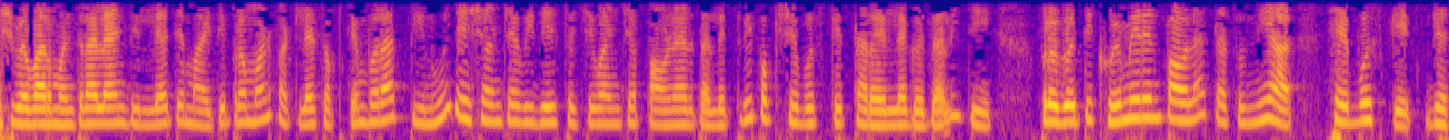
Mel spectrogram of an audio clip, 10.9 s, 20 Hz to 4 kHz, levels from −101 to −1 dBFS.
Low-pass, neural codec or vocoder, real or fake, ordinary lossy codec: 3.6 kHz; none; real; none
